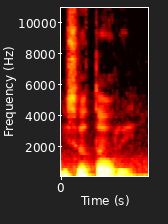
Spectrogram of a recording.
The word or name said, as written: sotauri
